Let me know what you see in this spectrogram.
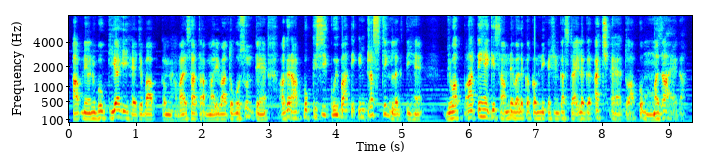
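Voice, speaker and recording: An emphatic male life coach delivers a motivational lesson in a mellow, warm voice. He repeats key phrases and swings his pitch and pace up and down as he demonstrates. Soft music plays faintly under him. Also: fast talker, gravelly. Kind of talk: motivational talk on communication skills.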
